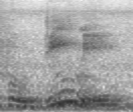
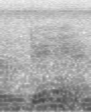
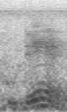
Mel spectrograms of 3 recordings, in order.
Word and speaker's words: Houdin: into Harry does sounded like Harry he chose Houdini because he was very much influenced by a French magician by the name of Jean Rober hudan who we just spoke about a moment ago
